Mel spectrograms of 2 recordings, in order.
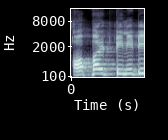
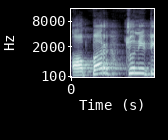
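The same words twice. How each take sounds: First: The ending is said as 'tinity'. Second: The ending is said as 'tunity'. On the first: The speaker calls it wrong. "अगर ऐसा बोलोगे तो वो टिनिटी हो गया" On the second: The speaker calls it right. "अपॉर्चुनिटी होता"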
